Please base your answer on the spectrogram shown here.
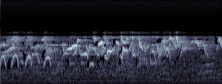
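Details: White-rumped shama song at a bird-singing competition, a young bird in a young-bird class that placed fourth: a rich, fast run of varied whistles, rising and falling slurs and chattering phrases, with other birds singing over it.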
